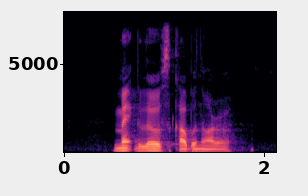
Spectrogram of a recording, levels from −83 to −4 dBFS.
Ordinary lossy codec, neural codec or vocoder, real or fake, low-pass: none; none; real; 7.2 kHz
